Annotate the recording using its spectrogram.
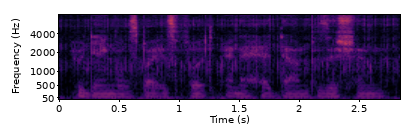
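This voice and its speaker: A soft-spoken man whispers at a moderate pace against noticeable background noise. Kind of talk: ASMR read-along of a book, relaxing sleep-aid reading. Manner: whispery, soft.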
